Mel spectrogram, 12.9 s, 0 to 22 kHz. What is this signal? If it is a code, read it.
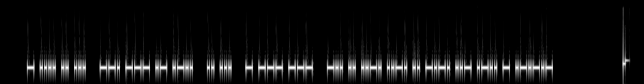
Morse code, heard as a keyed tone, about 28 wpm, 700 Hz. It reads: THIS GOAL IS TOO DIFFICULT.
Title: Sentences from Top 1000 Words - Review Part 5 - 28wpm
